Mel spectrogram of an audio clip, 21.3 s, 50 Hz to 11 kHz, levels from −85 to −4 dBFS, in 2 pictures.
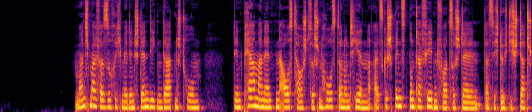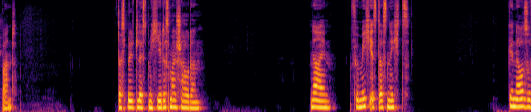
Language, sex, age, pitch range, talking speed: German, female, 20-39, 185-215 Hz, 105 wpm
